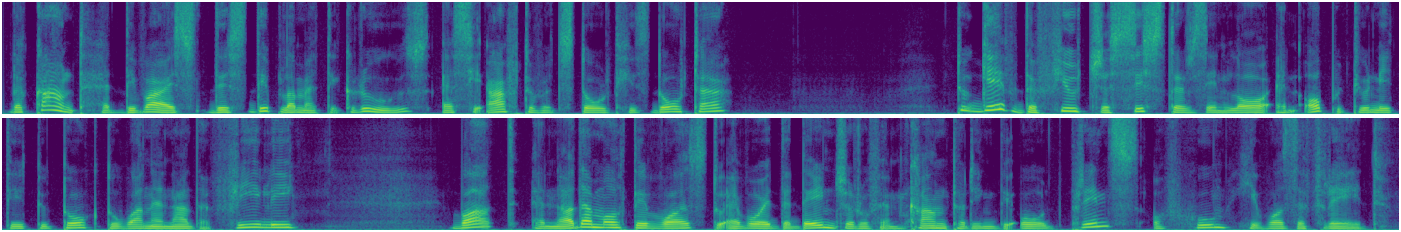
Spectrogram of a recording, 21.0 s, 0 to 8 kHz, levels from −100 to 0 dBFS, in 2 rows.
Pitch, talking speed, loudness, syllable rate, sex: 160 Hz, 130 wpm, -20 LUFS, 4.0 syllables/s, female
